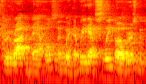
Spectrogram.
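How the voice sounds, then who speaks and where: A man's voice: medium pitch, fairly even intonation, normal speed, darkish tone. An older man with an American accent, an old man casually telling childhood stories and explaining things simply in an interview. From Michigan, United States. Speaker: grandfather being interviewed. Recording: echoey room, distant mic, faint noise.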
